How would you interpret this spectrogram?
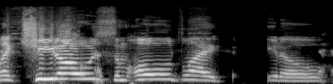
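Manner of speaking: high, loud, slow goofy voice; exaggerated goofy voice. Mocking beard guy answer.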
